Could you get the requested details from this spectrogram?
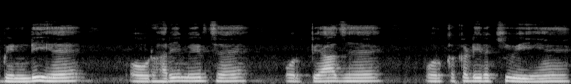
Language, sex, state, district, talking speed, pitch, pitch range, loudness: Hindi, female, Haryana, Charkhi Dadri, 145 wpm, 150 Hz, 145-160 Hz, -15 LUFS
